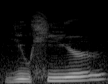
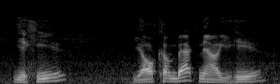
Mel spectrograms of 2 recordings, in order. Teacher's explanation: I pronounce my R very, very strongly.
